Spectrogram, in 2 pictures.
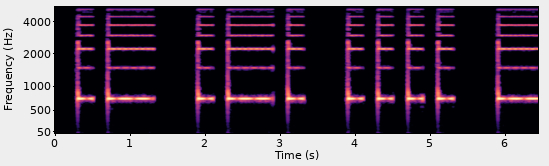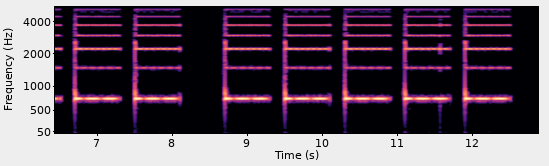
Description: Morse code, heard as a keyed tone, about 6 wpm, 3700 Hz. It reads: ARHO0
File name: Morze-HA2MN / hang / 14 280 HA2MN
